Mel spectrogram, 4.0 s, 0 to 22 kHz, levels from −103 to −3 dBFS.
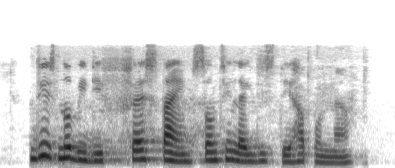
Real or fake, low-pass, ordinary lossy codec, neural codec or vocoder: real; 7.2 kHz; none; none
